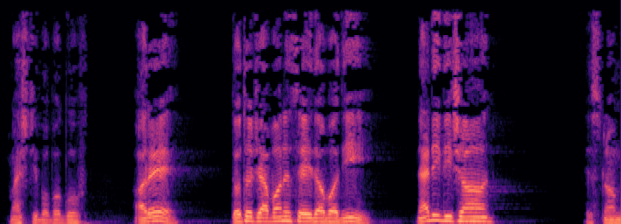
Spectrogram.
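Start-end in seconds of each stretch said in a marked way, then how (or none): 1.3-4.9 raised, higher voice carrying down from above; calling down. A narrator's reading. Mashti Baba calls down to Eslam, raised voice. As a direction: call the news down to him. Old man calling down from roof.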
